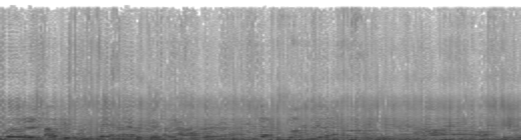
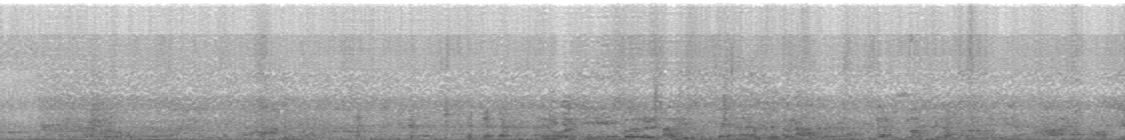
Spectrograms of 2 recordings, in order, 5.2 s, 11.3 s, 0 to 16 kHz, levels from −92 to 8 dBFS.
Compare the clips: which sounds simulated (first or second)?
first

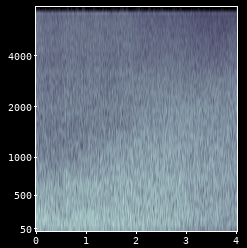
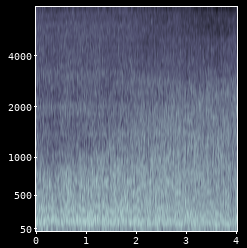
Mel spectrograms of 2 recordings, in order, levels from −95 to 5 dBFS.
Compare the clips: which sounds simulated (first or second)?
second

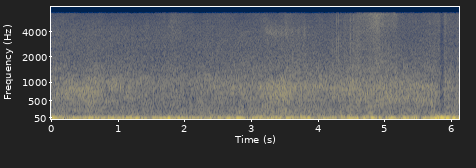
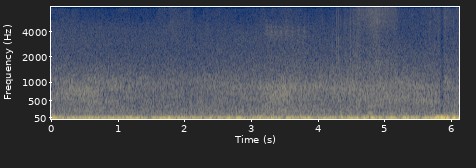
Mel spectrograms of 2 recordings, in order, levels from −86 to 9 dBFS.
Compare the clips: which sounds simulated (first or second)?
first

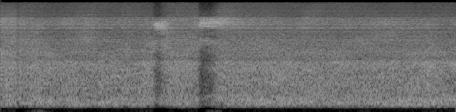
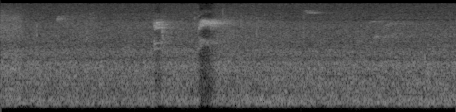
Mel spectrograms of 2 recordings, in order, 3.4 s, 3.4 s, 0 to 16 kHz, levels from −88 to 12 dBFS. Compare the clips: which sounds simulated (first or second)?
first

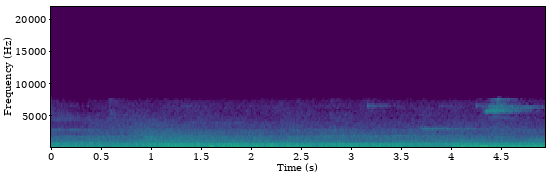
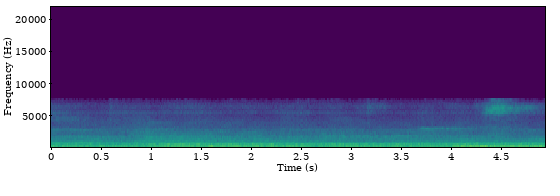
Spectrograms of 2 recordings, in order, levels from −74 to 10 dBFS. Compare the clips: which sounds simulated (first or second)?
second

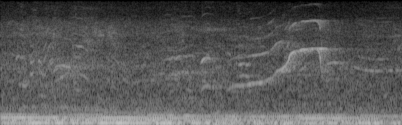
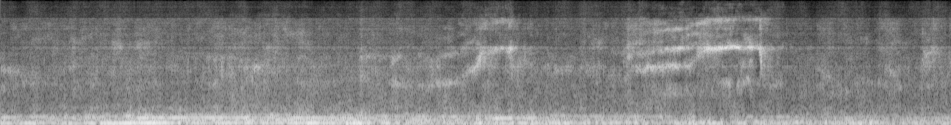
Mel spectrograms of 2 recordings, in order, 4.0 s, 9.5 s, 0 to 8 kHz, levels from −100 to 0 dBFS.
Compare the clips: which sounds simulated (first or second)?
second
